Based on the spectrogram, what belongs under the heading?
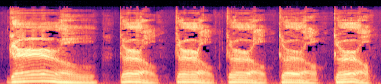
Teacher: She is a beautifulgirl。好，我们这边没有一个 a beautifulgirl，你要加 a 的话， beautiful 后面要加个 girl， girl 是 G-I-R-L 女孩子 girl，那个孩子要念成 girl，因为那个 L 音呢在字尾的时候啊要念成 o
